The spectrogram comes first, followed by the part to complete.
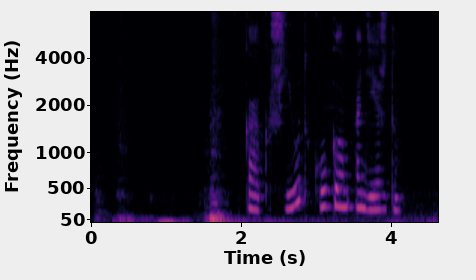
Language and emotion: Russian, neutral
